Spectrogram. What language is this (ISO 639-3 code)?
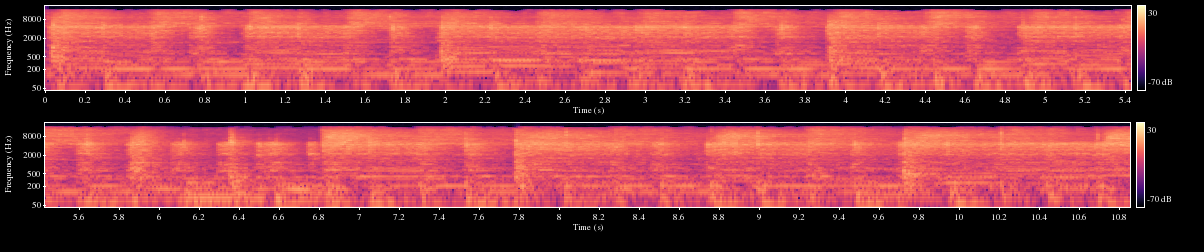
eng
